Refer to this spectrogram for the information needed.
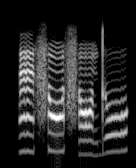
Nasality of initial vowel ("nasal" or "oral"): nasal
